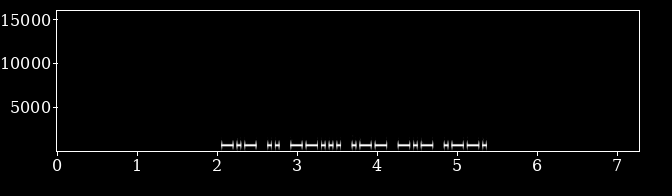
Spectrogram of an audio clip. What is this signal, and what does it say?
Morse code, heard as a keyed tone, about 25 wpm, 700 Hz. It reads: KI7WKP
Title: USA Call Signs - 6 Characters - Repeated 2x - 25wpm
